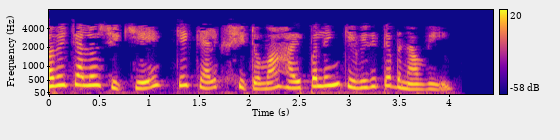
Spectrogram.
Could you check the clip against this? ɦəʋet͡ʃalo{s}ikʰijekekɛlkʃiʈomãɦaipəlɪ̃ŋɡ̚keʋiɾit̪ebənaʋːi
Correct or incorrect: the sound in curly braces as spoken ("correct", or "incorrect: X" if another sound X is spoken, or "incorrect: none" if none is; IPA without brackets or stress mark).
incorrect: ʃ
